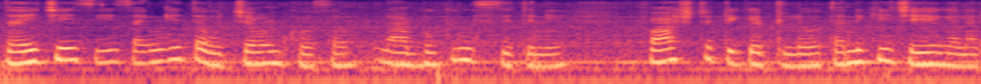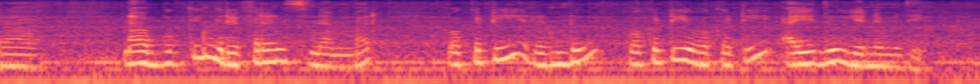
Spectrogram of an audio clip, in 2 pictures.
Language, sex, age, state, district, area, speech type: Telugu, female, 30-45, Andhra Pradesh, Nellore, urban, read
